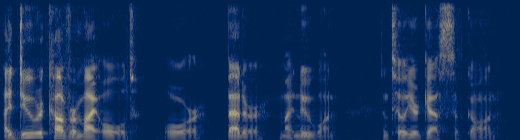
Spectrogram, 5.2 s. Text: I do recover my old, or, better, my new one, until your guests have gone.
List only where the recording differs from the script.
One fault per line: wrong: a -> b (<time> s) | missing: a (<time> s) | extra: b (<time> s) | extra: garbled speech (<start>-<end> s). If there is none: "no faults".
no faults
